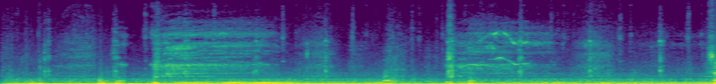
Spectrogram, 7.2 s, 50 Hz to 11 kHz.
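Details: 1992 GMC Sonoma GT rolling on the road: steady singing tone over road rumble, holding pitch with speed; rear brake dragging that has worsened.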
